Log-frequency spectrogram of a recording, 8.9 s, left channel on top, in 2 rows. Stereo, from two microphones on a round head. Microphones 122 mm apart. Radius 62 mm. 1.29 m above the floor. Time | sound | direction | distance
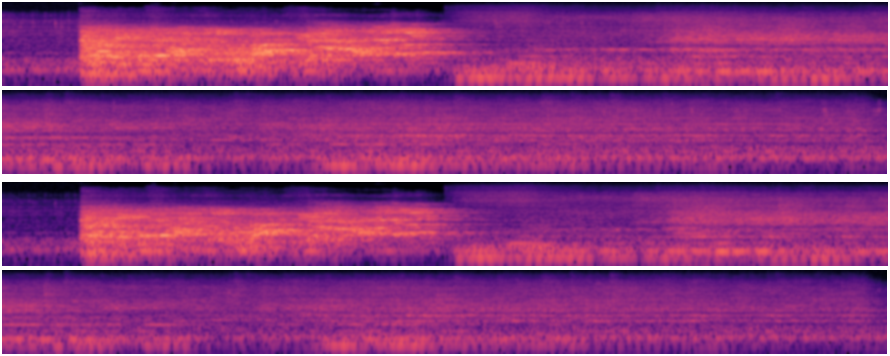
0.4 | a shout | 75° left (ahead or behind) | 1.7 m
2.2 | a toilet flushing | 10° right (ahead or behind) | 1.2 m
